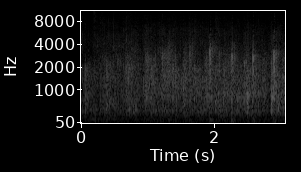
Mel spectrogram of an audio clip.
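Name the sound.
audience clapping hands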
